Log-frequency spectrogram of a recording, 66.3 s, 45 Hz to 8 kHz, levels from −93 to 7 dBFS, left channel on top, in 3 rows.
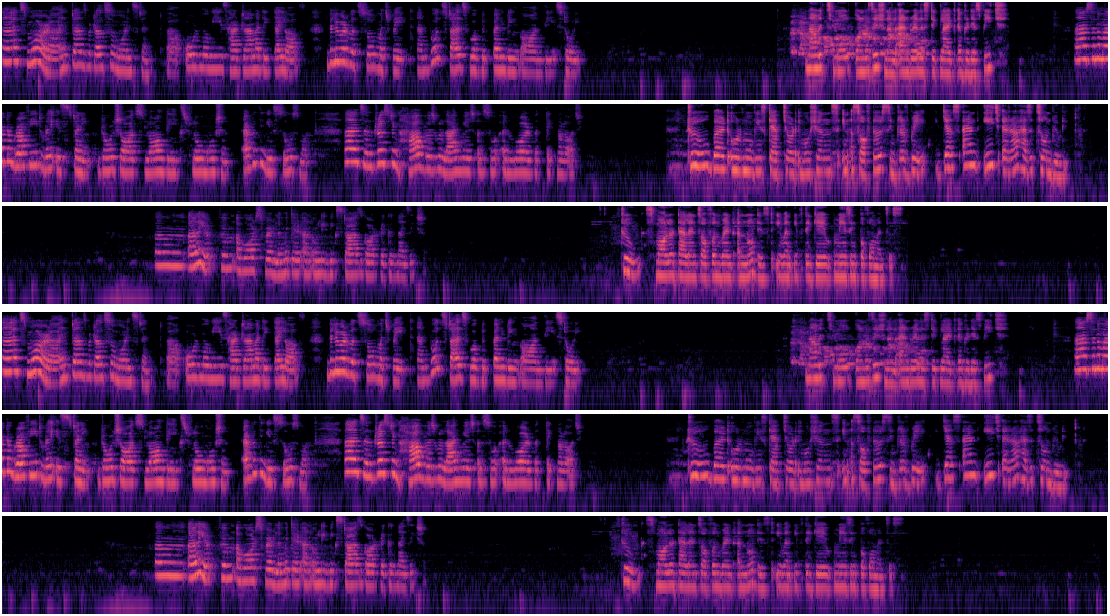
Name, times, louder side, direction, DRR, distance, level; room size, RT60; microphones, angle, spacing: voice 1, 0.0-3.0 3.3-6.0 6.2-11.6 16.2-16.3 21.5-28.3 28.5-33.7 35.8-35.9 47.3-52.7, right 2 dB, 20° right, 0.7 m, -34 dB
voice 2, 15.8-20.1 35.5-43.5 56.6-62.2, left 6 dB, 45° left, 0.5 m, -34 dB
11.5 x 4.5 x 2.3 m
head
